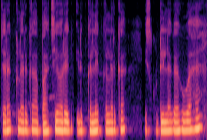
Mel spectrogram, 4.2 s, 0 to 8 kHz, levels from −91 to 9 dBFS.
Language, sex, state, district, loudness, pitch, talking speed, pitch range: Hindi, male, Jharkhand, Palamu, -14 LUFS, 145 Hz, 175 wpm, 140-150 Hz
